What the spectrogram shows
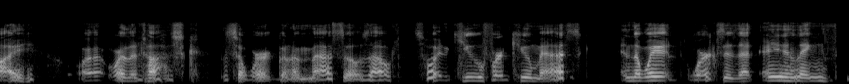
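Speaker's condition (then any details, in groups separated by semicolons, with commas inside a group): Cerebellar ataxia from brain tumour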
